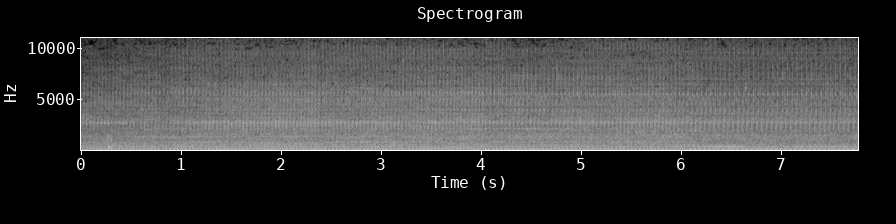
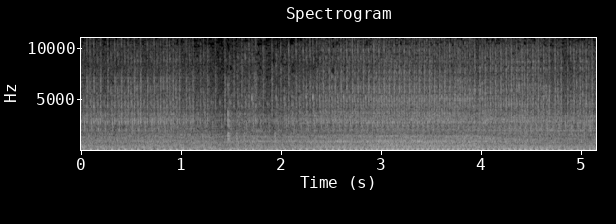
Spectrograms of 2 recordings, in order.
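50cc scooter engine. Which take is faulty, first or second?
second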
